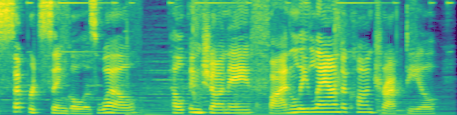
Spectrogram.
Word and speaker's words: Zhané: The track was released as a separate single as well, helping Jah-Nay finally land a contract deal with Motown Records in 1994. Their debut album, pronounced Jah-Nay, also produced 2 other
